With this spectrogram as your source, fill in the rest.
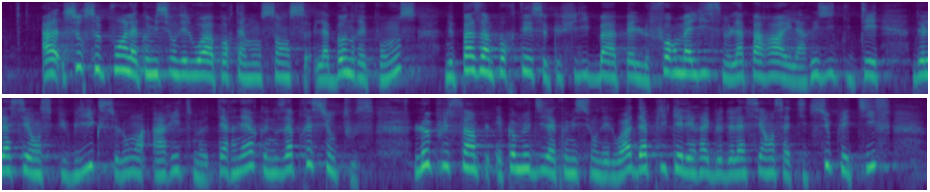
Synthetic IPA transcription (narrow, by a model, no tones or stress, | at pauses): asyʁsəpwɛ̃lakɔmisjɔ̃d̪elwaːpɔʁt̪amɔ̃sɑ̃slabɔnʁepɔ̃snəpazɛ̃pɔʁt̪esəkəfilip̚baːpɛlːəfɔʁmalisməlapaʁaelaʁiʒid̪it̪ed̪əlaseɑ̃spybliksəlɔ̃ɛ̃ʁit̪mt̪ɛʁnɛʁkənuzapχesjɔ̃t̪ʰusləplysɛ̃plɛkɔmləd̪ilakɔmisjɔ̃d̪elwad̪aplikʲeleʁɛɡləd̪əlaseɑ̃sat̪it̪χsyplet̪ʰif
